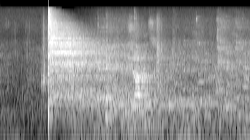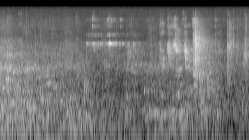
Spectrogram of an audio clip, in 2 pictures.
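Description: A small group of musicians plays music.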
